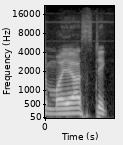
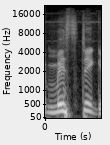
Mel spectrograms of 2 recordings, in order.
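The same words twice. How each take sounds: First: मयास्टिक with a full ya after m; wrong reading. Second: मिस्टिक with a short i after m; right reading. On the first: Teacher showing students the wrong reading मयास्टिक, a full ya. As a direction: sound out the mistake मयास्टिक, ma-ya. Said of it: "मयास्टिक नहीं". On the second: Teacher correcting students to मिस्टिक, a short mis. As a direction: say मिस्टिक crisply as mis-tik. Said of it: "ये मिस्टिक है". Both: Shown as a demonstration.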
